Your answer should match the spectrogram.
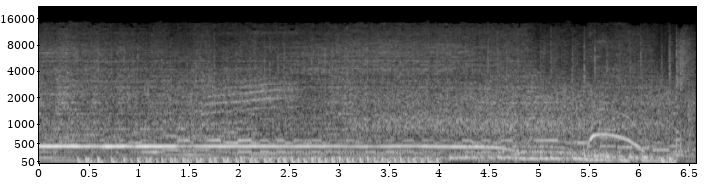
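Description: Live band music with a male singer: one long held note, most likely his voice, that slides down and ends about four and a half seconds in, over driving drums and bass, then a short rising-and-falling note near the end.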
